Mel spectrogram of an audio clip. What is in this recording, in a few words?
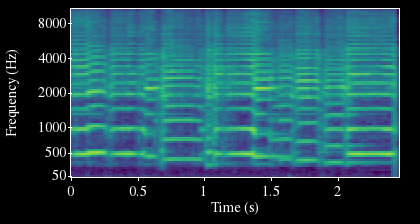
VIOLIN, Celtic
